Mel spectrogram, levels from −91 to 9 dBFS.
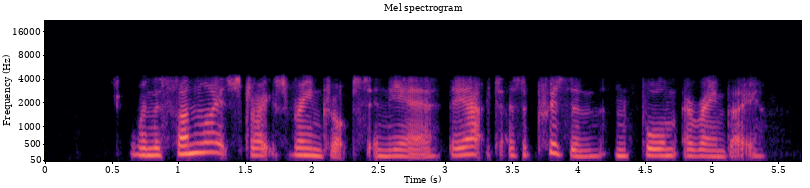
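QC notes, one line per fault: Throughout, Opus voice compression: nothing survives above about 4.2 kHz, so the speech is narrowband and muffled, like a phone line. The band limit and the hoarse, slightly robotic texture point to the SILK linear-prediction coder running at a very low bitrate, around 8 kbps. At that rate the excitation signal is coded coarsely, so the fine detail of the voice is replaced by a rough, buzzy approximation. The damage is heavy.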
